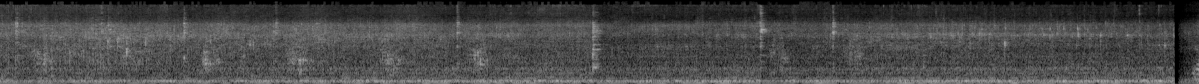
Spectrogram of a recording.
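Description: Potatoes fry with salt and turmeric, giving a steady close sizzle with occasional stirring knocks and scrapes and a brief clatter at the very end.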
